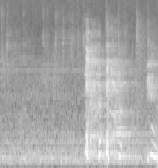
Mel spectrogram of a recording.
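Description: A woman, the live blackjack dealer, coughing briefly, starting a little past a second in.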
